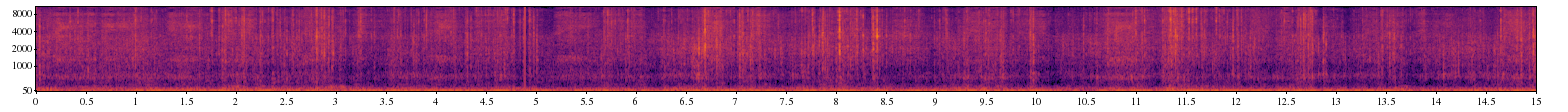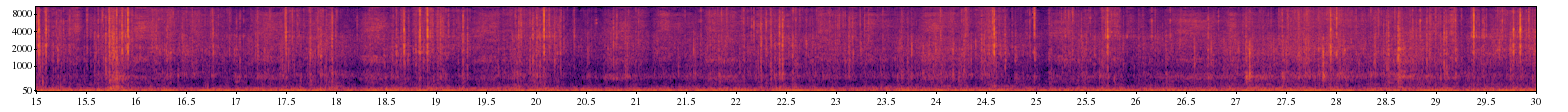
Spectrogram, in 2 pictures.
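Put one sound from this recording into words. Wind rumbles loudly against the microphone.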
